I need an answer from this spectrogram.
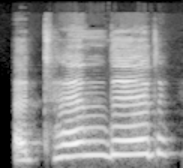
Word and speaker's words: attended: it hmm very important don't use the Italian pronunciation don't say I play ed I studied ed or I change it this is really bad Edie doesn't exist in English thank you next okay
